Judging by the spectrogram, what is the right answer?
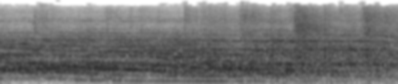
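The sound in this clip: One section of a live show's audience cheers and whoops loudly in a continuous, dense crowd roar, with shouting voices rising above it throughout.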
